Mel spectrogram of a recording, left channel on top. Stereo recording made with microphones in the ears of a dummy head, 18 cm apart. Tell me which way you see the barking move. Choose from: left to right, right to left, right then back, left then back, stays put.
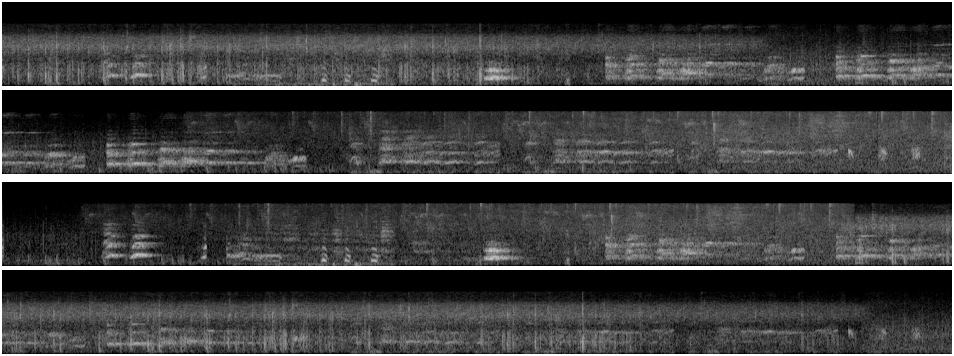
right to left.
